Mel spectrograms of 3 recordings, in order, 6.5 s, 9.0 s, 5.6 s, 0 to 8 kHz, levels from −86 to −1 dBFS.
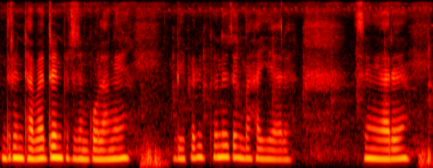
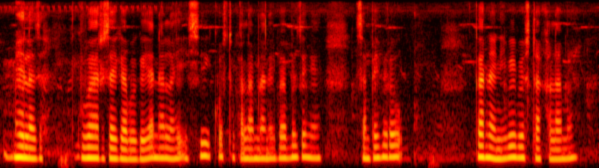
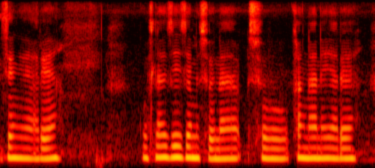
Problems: constant background noise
